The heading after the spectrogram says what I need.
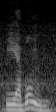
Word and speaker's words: yabong: The accent is in the second syllable yabong.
